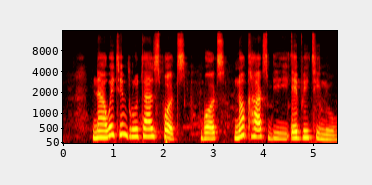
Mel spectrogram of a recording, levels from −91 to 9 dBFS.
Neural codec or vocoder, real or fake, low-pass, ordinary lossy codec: codec, 44.1 kHz, 7.8 kbps, DAC; fake; 14.4 kHz; none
